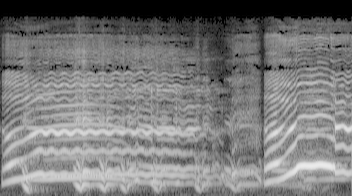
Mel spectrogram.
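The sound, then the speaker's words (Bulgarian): Exaggerated fake sobbing from loud voices crying on command, not for real: a steady wail broken into rhythmic hiccuping pulses, a brief pause, then a higher, rising theatrical boo-hoo cry. “А сега сядайте и плачете. Какво? Да плачем. Ама не наистина. Ето така.”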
